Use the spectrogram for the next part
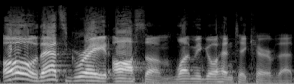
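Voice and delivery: loud, swooping, heavily sarcastic mock biting tone. Recounting their reaction about the pool, the speaker is retelling their own sarcastic reply. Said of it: "My response was more of a sarcastic response to that".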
